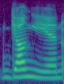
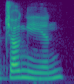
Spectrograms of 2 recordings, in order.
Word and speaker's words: Jungian: Because this is Yian or Jungian. I've only ever heard it pronounced Yian.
